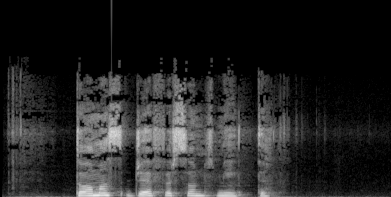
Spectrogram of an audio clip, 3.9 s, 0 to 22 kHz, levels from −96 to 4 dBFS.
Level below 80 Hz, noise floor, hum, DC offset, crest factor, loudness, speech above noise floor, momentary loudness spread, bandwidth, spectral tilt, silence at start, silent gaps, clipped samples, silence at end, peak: -54 dBFS; -66 dBFS; none; under 0.1%; 18 dB; -15 LUFS; 51 dB; 15 LU; 14 kHz; -4 dB/octave; 0.75 s; none; under 0.1%; 1.2 s; 0 dBFS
